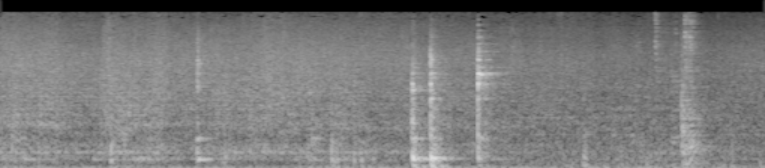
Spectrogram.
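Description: Sweet potato goes into a frying pan with a few sharp clattering clinks and scrapes over a steady hiss of sizzling and stirring, with no talk.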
